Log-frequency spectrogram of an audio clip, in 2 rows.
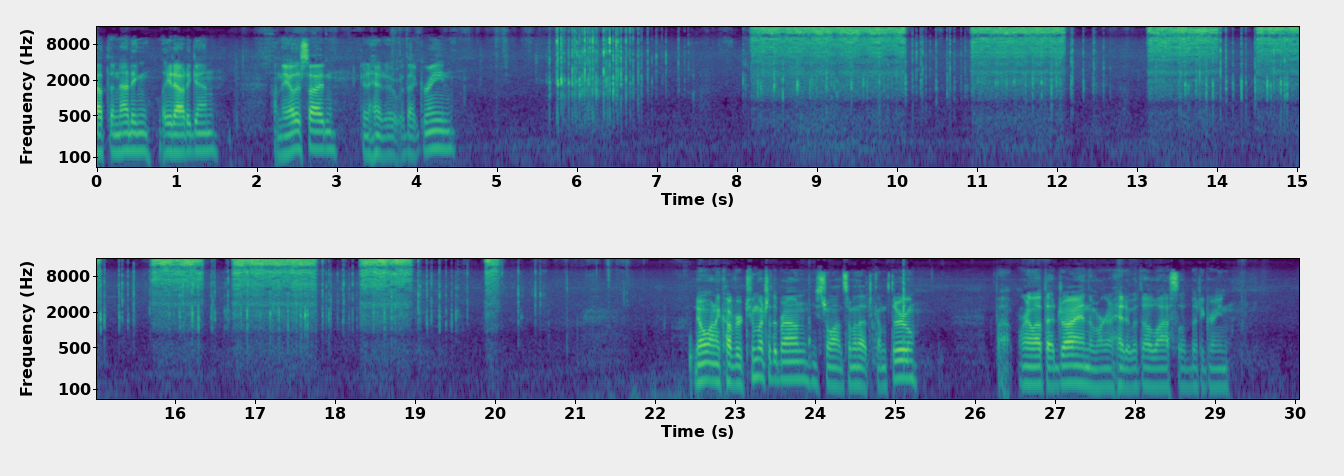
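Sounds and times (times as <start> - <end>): aerosol spray can hissing: 8.1 - 12.4, 13.1 - 20.2.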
